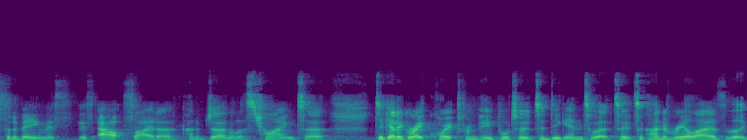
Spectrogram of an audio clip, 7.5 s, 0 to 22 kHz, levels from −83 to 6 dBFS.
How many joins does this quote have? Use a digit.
0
